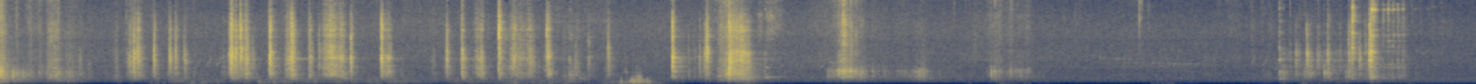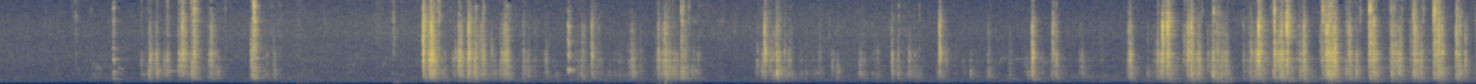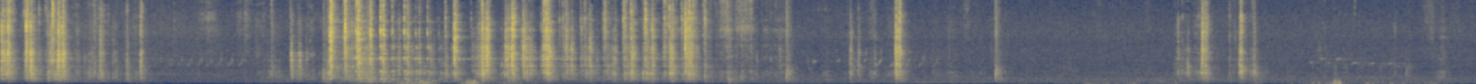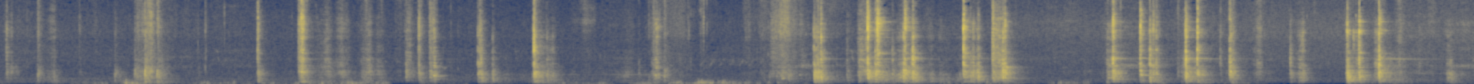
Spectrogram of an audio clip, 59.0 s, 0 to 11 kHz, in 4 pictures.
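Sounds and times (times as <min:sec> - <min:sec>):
metal tools clicking and clattering: 0:00.0 - 0:10.3, 0:12.7 - 0:14.3, 0:15.8 - 0:17.6, 0:19.0 - 0:31.2, 0:32.0 - 0:39.7, 0:41.2 - 0:42.2, 0:52.0 - 0:54.6, 0:55.3 - 0:59.0.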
